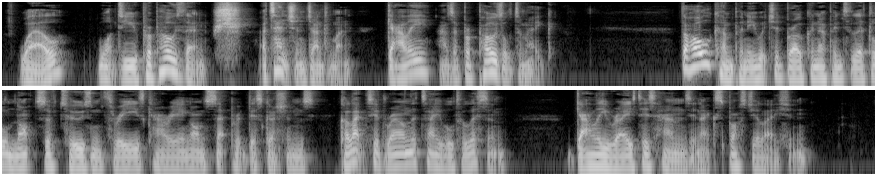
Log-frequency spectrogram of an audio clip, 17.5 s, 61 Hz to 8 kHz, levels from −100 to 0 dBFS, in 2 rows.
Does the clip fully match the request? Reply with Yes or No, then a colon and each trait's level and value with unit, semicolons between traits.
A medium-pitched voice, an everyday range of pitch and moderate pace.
No: very low, 90 Hz; average, 3.2 semitones; average, 155 wpm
